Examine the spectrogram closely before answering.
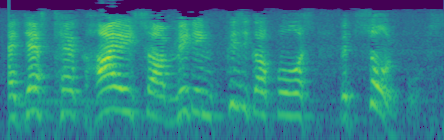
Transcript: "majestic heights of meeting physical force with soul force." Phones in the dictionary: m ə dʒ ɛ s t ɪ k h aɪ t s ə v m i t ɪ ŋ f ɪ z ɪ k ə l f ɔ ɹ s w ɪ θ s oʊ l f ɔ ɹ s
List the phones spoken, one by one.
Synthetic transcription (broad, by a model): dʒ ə s t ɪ k h aɪ s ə b m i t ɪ ŋ f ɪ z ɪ k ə l f ɔ ɹ s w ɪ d s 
